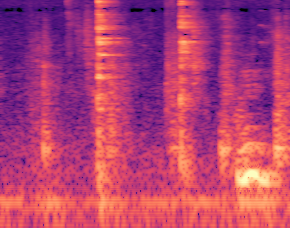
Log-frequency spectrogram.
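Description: Cutlery clinks against plates.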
